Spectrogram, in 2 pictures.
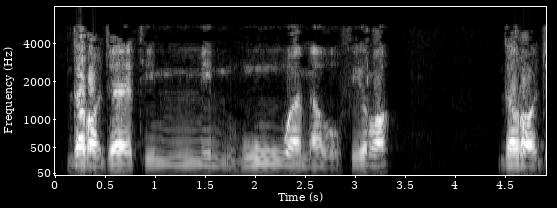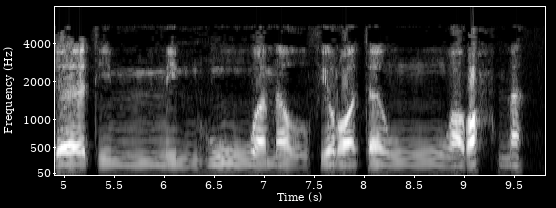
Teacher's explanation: وصل هاء منه بياء صغيرة من جنس حركة حرف الهاء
